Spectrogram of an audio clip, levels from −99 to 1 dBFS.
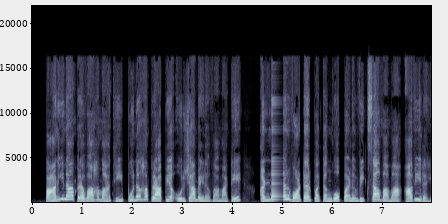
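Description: At 4.81 s the speech stalls in a call audio freeze lasting until 5.05 s. For about 206 ms the last sound is stretched into a fading buzz or hiss rather than going silent. The likely cause is packets delayed in transit, leaving the jitter buffer empty so the receiver had to fill the gap. When the audio resumes, it picks up exactly where it stopped. Nothing is lost, but everything after runs about 206 ms late.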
